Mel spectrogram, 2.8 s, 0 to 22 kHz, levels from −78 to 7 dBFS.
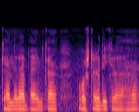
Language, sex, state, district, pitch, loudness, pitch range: Hindi, male, Bihar, Patna, 130 Hz, -16 LUFS, 125-130 Hz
